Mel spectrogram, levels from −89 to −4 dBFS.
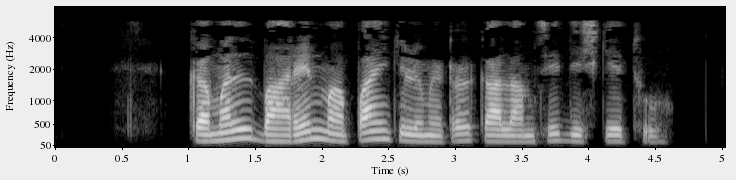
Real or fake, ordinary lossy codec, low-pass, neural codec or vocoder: real; MP3, 24 kbps; 7.2 kHz; none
